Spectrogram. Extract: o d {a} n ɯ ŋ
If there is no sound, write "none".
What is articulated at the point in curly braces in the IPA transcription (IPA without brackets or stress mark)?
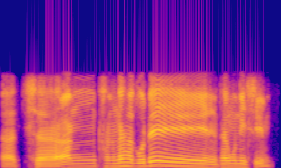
e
